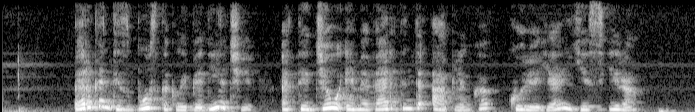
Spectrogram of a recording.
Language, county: Lithuanian, Vilnius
